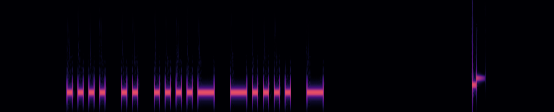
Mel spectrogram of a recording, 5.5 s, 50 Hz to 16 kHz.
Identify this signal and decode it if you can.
Morse code, heard as a keyed tone, about 22 wpm, 700 Hz. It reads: HI46T
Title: Five Challenging Letter-Number Combinations 22wpm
